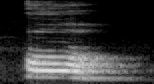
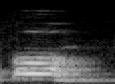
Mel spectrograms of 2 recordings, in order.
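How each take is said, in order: First: "O" lifted, held and projected; fully voiced vowel. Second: "O" short and understated; weakly pronounced vowel. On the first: Coach shows correct vocalization, a full held "O". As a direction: give "O" its full, sustained sound. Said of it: "se dice O". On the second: Coach shows how not to vocalize, a weak short "O". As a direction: say "O" small, without projecting it. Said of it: "practicar la pronunciación de las vocales". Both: Shown as a demonstration.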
